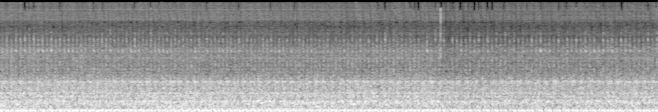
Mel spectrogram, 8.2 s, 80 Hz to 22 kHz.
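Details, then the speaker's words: Old Bobcat skid steer, allegedly a 610, not run in about five or six years: lumpy uneven run around two beats a second, almost idling; rough running blamed on the choke lever slamming shut. "goes well the choke definitely chokes that's prob proba what the problem was the whole time the choke lever keeps slamming shut and he's choking it dang it almost wants to idle too"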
